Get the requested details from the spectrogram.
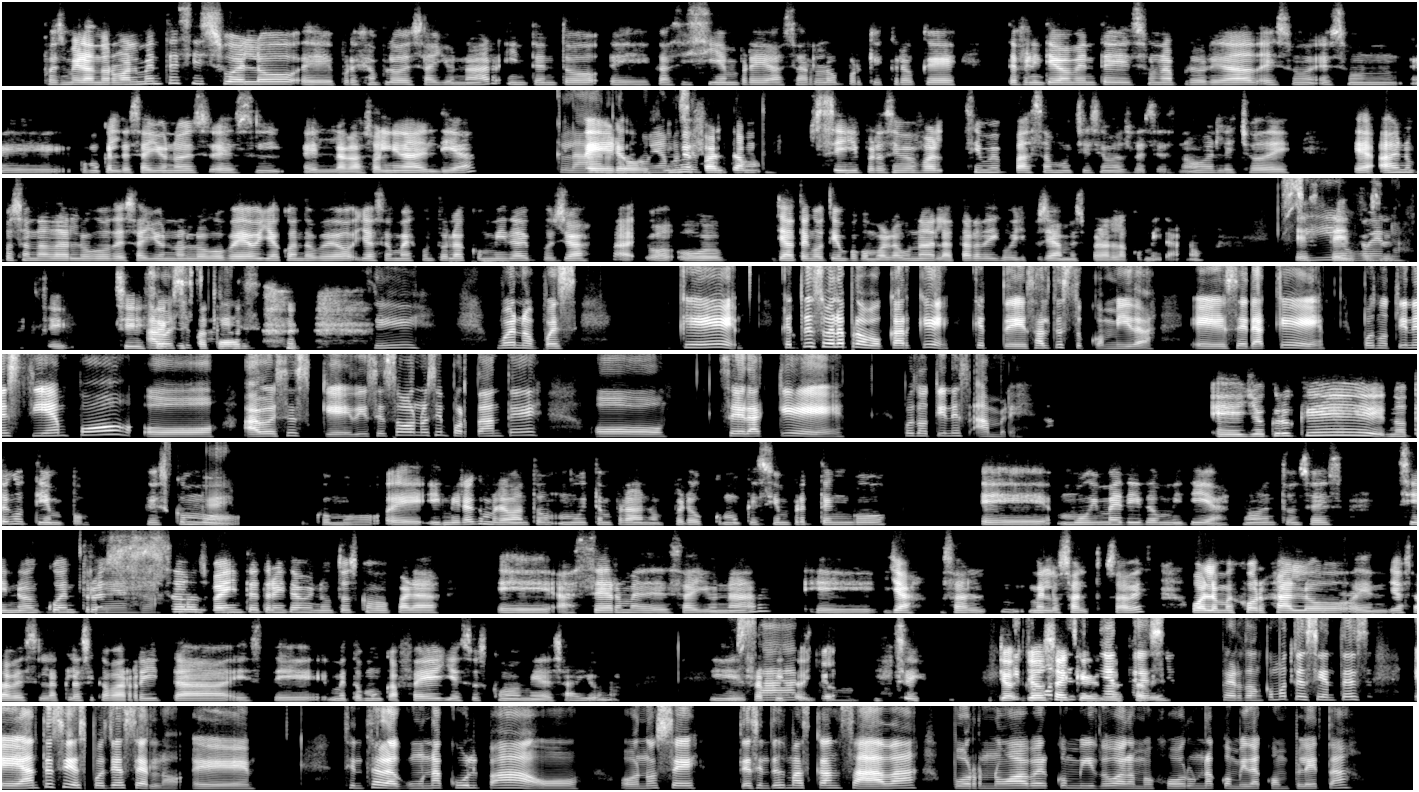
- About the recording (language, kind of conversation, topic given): Spanish, advice, ¿Con qué frecuencia te saltas comidas o comes por estrés?
- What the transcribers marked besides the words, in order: tapping; chuckle; other background noise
